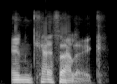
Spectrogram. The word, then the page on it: encephalic: British English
